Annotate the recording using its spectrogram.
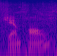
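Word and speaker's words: jjamppong: another dish called uh Jam pong it's pronounced like jam pong okay insane say that's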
